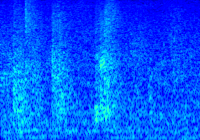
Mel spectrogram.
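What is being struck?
Nothing is struck.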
